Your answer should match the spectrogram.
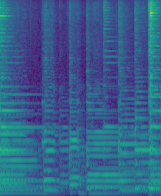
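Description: Acoustic guitar strummed in flamenco style, with no voice: a loud strummed chord right at the start, then a run of further chord strokes.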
